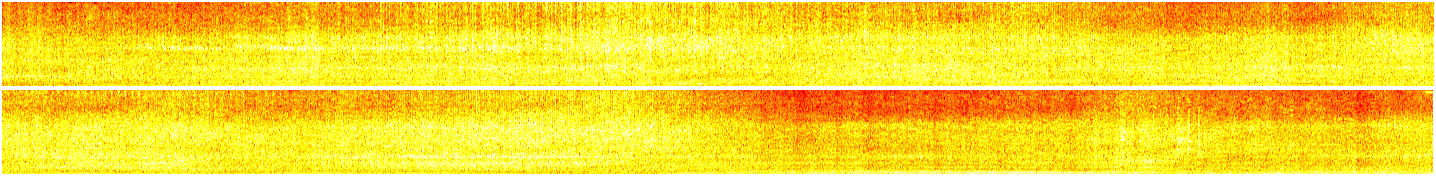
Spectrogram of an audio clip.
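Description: Vintage tractor engines running as a line of old tractors, a blue Fordson and a grey Ferguson among them, drives past one after another. About twenty seconds in one engine's note rises and holds higher.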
